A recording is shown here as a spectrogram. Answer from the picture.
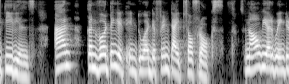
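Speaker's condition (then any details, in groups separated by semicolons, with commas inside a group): No condition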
